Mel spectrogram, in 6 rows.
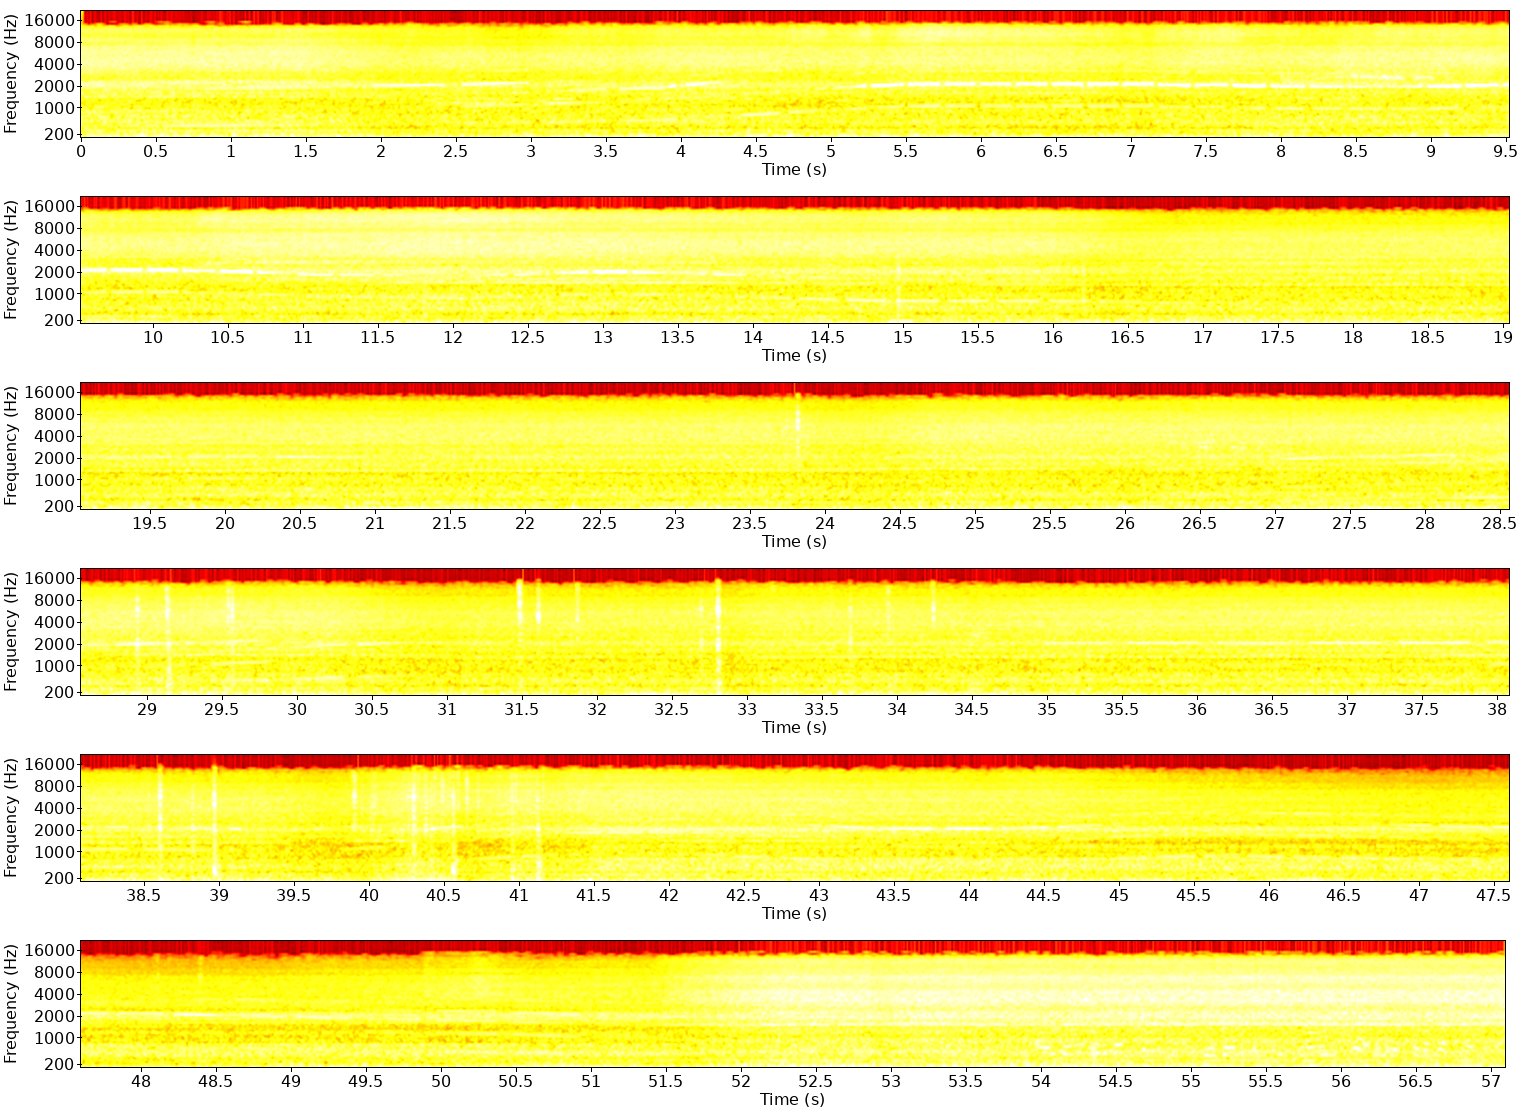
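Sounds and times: airflow rush in cockpit: 0.0 - 57.0
variometer tone sliding in pitch: 0.0 - 57.0.

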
